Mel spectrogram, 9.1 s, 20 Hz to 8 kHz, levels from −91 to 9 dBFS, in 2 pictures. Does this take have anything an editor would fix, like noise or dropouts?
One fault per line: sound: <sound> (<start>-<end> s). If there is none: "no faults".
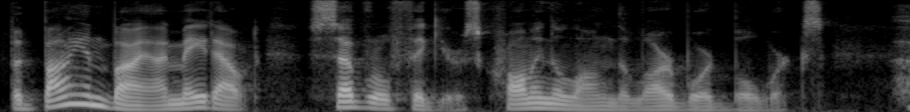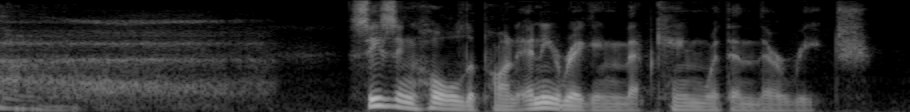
sound: sigh (4.4-6.0 s)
